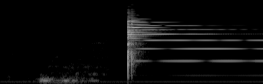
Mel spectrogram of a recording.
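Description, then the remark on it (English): A gong is struck once, loud, and its bright metallic tones ring on steadily to the end. Soft handling noises come just before the hit. “No, don't bring the gong back.”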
